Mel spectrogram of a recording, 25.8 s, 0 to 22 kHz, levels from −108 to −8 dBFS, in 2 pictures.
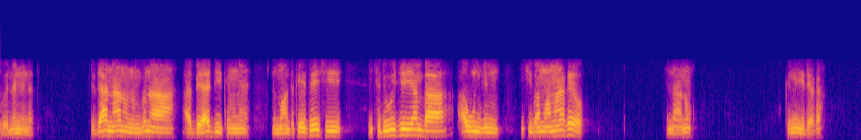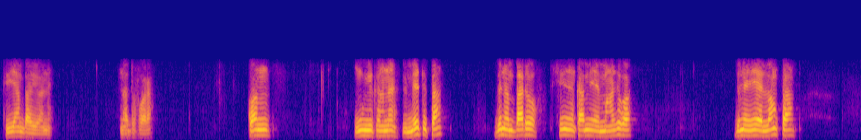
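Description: Throughout, the speech passes through a G.729 codec, which fits an 8 kbit/s stream: it rebuilds each frame from a filter, pitch and a few pulses, leaving 200 Hz to 3.4 kHz, rough and synthetic.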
